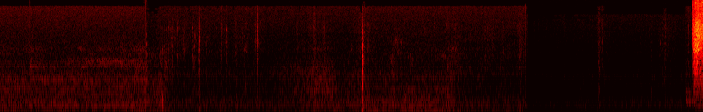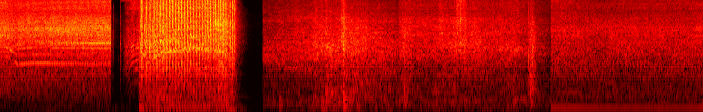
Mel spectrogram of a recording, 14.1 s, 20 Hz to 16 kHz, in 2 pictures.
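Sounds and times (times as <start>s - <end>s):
power tool running: 6.9s - 9.4s, 12.6s - 14.0s.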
